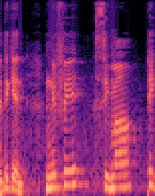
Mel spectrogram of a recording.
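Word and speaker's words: NiFe: उसको क्या बोलते हैं तो इसको बोलते है निफे ठीक है एन आई एफ ई और यह जो आपको स्पेलिंग लग रही है दो तत्वों से मिलकर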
